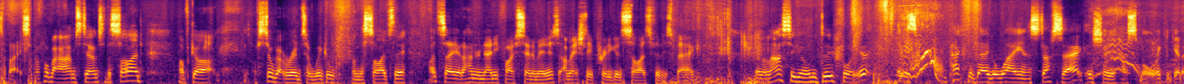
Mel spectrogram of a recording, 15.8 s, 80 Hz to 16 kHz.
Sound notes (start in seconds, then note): 8.9 zipper undoes; 11.7 zipper undoes; 14.5 bag rustling; 14.5 zipper does up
